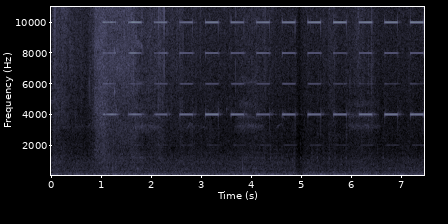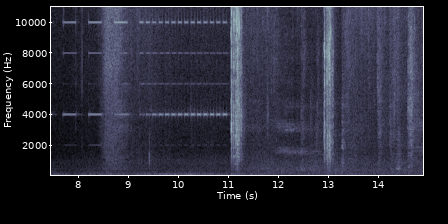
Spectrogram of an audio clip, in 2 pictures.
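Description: A digital SLR camera's self-timer counts down on a tripod, beeping steadily at about two to three beeps a second, then faster for the last second or so. The shutter then fires with a sharp click, and a second shutter click comes about two seconds later, at the end of a long exposure.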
